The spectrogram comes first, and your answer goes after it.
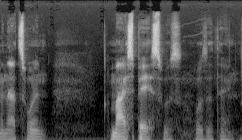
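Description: Very deep and low, a man's voice carries an American accent and monotone, flat intonation. He moves at a fairly quick pace on a very clean recording with a silent background. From Michigan, Saginaw. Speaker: tattoo artist. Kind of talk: casual chat.

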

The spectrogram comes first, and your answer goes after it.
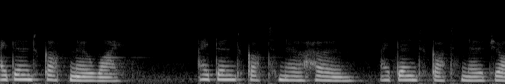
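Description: A natural reading voice holds a fairly even intonation throughout.

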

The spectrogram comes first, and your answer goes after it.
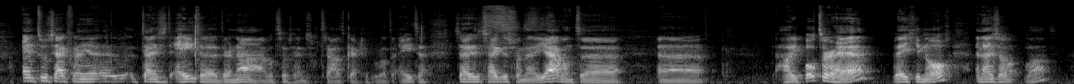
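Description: An unremarkable speaking voice from a man, fairly low in pitch, moves at a moderate pace with ordinary pitch variation. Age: 40s. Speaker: podcast co-host. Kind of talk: casual chat. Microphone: poor amateur sound in early episode.

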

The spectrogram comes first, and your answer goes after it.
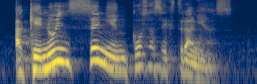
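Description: Speaking with an Argentine accent, a man uses very wide pitch swings. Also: quiet background. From Argentina. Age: 40s. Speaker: guest preacher. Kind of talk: sermon.

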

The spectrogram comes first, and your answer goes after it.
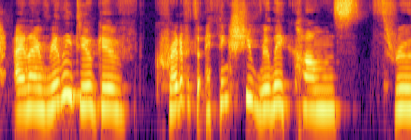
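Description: A woman in a very clean recording with a silent background. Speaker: author. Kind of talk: interview.

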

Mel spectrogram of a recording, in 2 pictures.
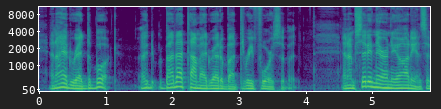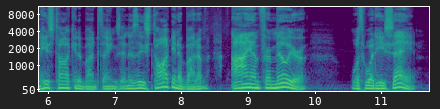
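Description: A man with a Western Pennsylvania accent, medium-pitched and somewhat breathy, with lively intonation at a moderate pace, on a very clean recording with a silent background. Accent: Western Pennsylvania American. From Pittsburgh, US. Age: 70s. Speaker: sports author. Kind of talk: casual interview storytelling.

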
